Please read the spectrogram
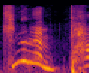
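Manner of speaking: loud, very high-pitched disbelief; startled badger fishing for approval; dismayed question. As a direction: ask it squeakily high and taken aback. Badger anxiously questions rabbit's opinion.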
